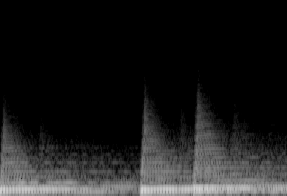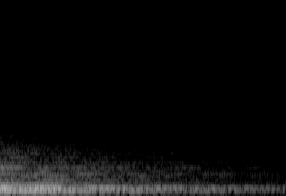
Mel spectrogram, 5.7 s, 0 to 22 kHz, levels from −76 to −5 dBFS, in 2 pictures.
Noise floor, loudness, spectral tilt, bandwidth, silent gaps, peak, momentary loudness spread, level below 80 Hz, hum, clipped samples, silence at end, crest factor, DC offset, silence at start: -57 dBFS; -30 LUFS; -11 dB/octave; 3.6 kHz; none; -14 dBFS; 21 LU; -36 dBFS; none; under 0.1%; 0.7 s; 16 dB; under 0.1%; 0 s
